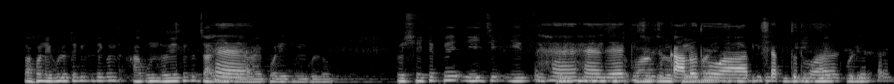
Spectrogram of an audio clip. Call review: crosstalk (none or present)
present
